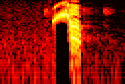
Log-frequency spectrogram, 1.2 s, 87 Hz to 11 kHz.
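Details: At a Bucovina nest on 27 July 2021, a young male golden eagle stands over a Eurasian hare from his mother and gives one loud, shrill squeal that rises sharply then slurs downward, lasting a quarter second, with silence around it.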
